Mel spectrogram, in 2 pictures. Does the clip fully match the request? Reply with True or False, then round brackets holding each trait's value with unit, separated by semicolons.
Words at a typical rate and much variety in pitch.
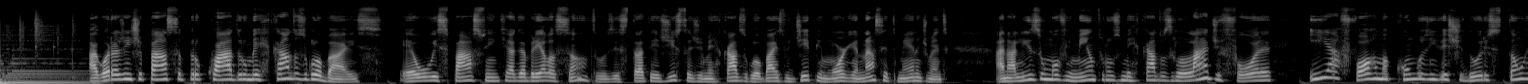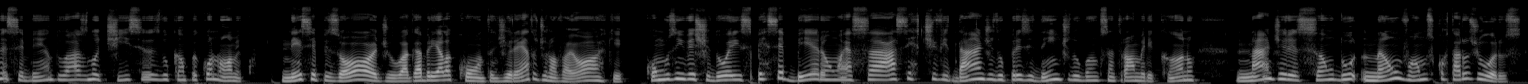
True (150 wpm; 6.1 semitones)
